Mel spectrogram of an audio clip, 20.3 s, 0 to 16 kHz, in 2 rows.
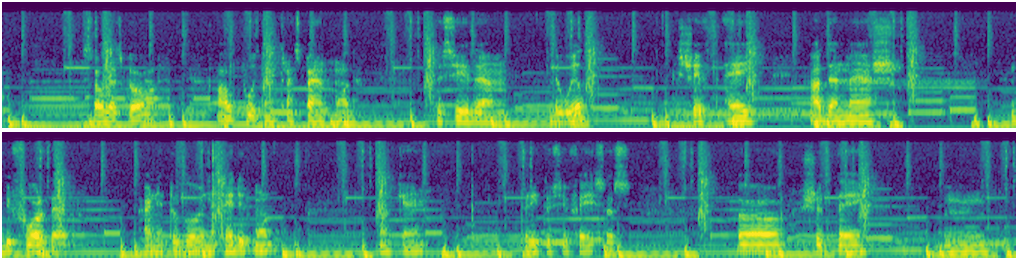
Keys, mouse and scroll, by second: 2.5 alt+z, 12.2 Tab, 15.1 3.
